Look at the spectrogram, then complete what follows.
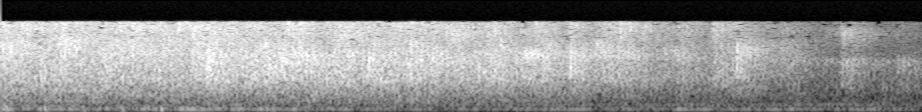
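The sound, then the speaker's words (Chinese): Audience applause at a church gathering: a dense, even rush of clapping that holds steady, then thins and fades over the last couple of seconds. “我们再次掌声谢谢妈妈对我们的勉励。”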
